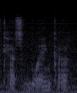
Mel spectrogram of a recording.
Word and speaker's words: Casablanca: My favorite movies include Casablanca, or Casablanca, if you know, I've heard it pronounced both ways, but in the movie it's Casablanca.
